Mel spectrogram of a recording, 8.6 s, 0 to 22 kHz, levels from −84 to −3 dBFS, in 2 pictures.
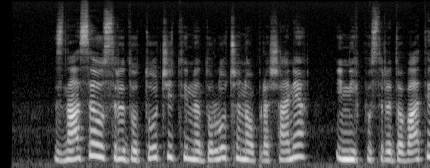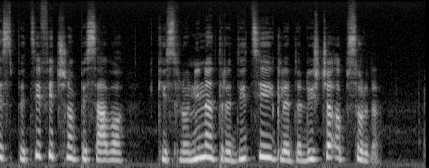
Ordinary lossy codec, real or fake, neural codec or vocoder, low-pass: none; real; none; none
